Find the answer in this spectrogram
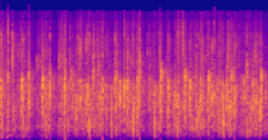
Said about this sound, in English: and a good applause for her.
